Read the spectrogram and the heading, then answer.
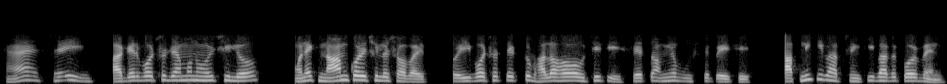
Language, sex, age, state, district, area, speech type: Bengali, male, 18-30, West Bengal, Paschim Bardhaman, urban, conversation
